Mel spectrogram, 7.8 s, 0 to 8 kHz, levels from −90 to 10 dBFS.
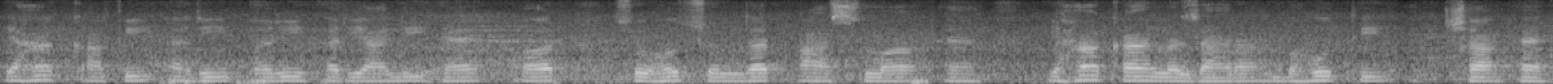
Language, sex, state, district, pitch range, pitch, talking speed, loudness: Hindi, male, Chhattisgarh, Raipur, 130-145 Hz, 135 Hz, 140 wpm, -20 LUFS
